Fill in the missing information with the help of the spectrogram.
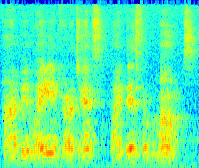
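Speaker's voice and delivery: plain reading voice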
